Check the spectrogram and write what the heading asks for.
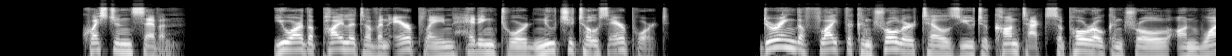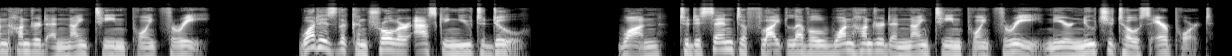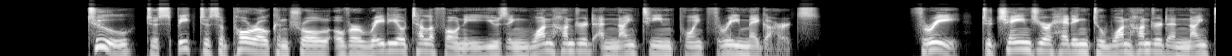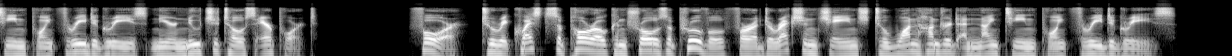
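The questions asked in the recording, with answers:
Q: What is the controller asking you to do?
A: 2: To speak to Sapporo Control over radio telephony using 119.3 MHz.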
